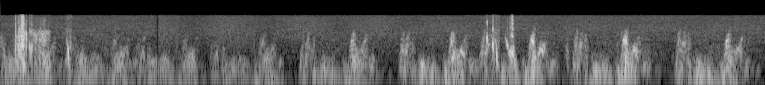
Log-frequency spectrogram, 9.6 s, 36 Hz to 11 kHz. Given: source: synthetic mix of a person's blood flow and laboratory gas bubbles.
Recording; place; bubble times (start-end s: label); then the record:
Doppler ultrasound of blood flow; precordium
0.15-0.64 s: bubbles
0.81-0.89 s: bubbles
6.04-6.25 s: bubbles
6.30-6.46 s: bubbles
From the record:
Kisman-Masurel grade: 223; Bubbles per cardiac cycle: several, 3 to 8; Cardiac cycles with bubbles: 10 to 50%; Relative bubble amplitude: loud (0.450 to 0.775); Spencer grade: 2 (many but less than half of the cardiac periods contain bubble signals, singularly or in groups); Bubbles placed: only in the low amplitude regions of the cardiac cycle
